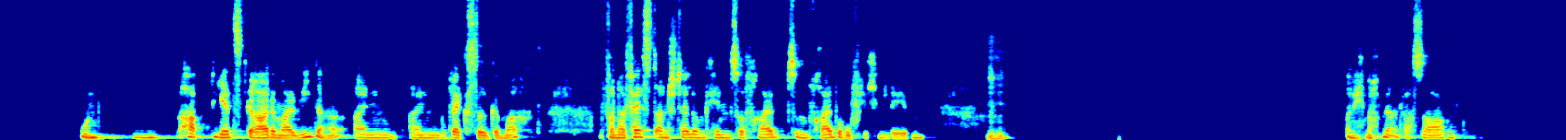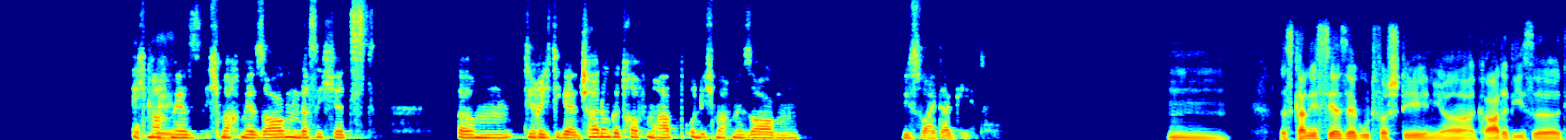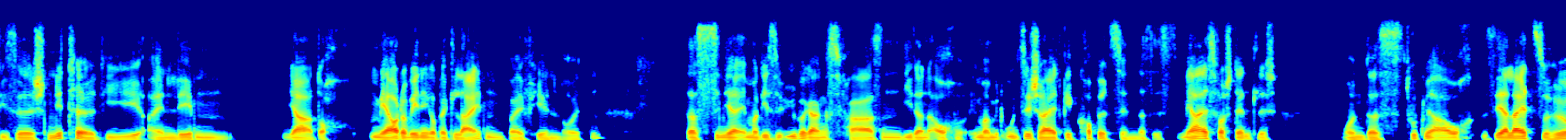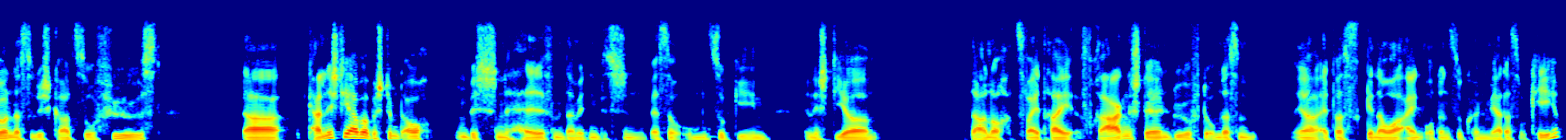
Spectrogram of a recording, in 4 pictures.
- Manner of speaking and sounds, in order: none
- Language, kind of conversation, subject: German, advice, Wie kann ich besser mit der ständigen Unsicherheit in meinem Leben umgehen?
